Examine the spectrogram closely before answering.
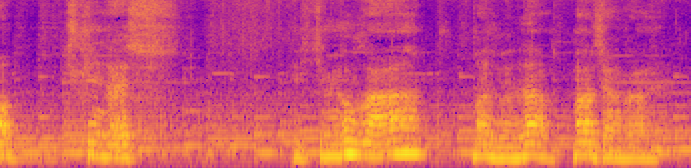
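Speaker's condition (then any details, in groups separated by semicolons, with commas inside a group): Tongue cancer, partial glossectomy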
